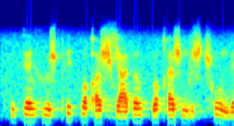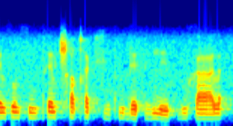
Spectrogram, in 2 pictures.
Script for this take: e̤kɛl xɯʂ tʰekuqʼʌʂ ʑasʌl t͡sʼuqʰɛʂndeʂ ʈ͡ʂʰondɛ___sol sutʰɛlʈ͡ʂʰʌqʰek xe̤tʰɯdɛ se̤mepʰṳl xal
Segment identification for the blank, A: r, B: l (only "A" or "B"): B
